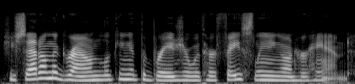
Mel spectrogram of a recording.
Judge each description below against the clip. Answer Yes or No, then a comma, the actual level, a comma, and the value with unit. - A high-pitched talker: Yes, high, 210 Hz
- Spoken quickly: Yes, fast, 270 wpm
